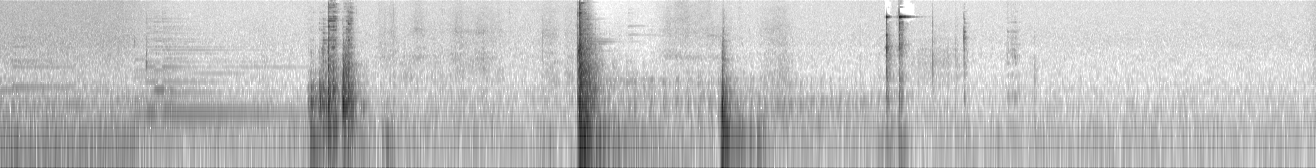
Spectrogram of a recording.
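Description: Touch-mark punch being struck to stamp the maker's mark into a cast pewter spoon handle on a metal plate: one sharp blow just before six seconds in and a lighter one about a second later. Metal clatter about three seconds in and two quick bright clinks near nine seconds as the punch and spoon are handled.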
